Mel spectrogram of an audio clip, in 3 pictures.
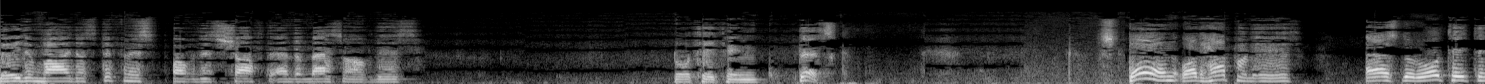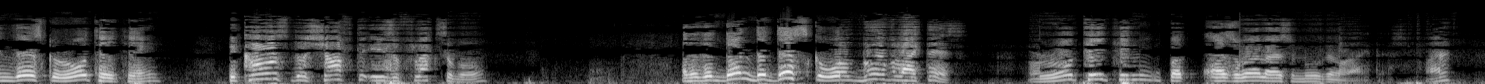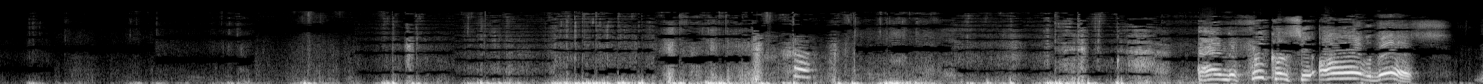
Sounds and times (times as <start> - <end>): Speech: 0.0 - 4.2, 6.8 - 8.6, 11.0 - 13.0, 13.7 - 16.5, 17.2 - 19.8, 21.7 - 24.5, 25.2 - 29.4, 41.7 - 44.5.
